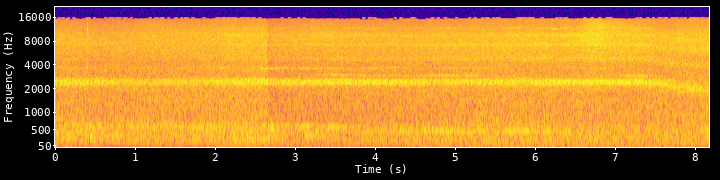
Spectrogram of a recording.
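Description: Metro-North M8 electric multiple-unit train rolling along the platform: wheels rumbling under a steady high whine that drops a little in pitch near the end.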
